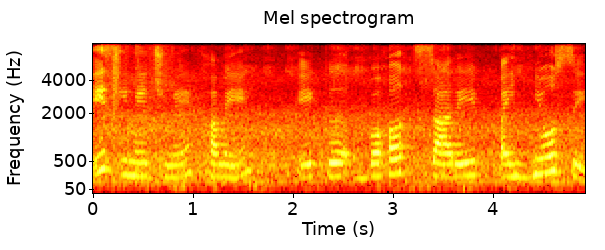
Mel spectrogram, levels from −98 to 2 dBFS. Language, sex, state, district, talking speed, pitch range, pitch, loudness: Hindi, female, Madhya Pradesh, Dhar, 110 wpm, 225-270 Hz, 230 Hz, -17 LUFS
